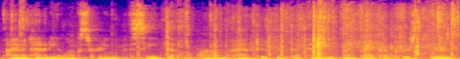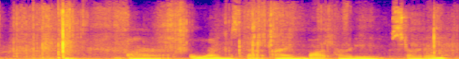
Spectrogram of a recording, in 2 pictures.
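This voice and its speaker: Soft-spoken and whispering, a woman speaks at a moderate pace with long, frequent pauses over noticeable background noise. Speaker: ASMR creator, home gardener. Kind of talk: soft-spoken ASMR ramble. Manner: soft-spoken, whispering, chatty.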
